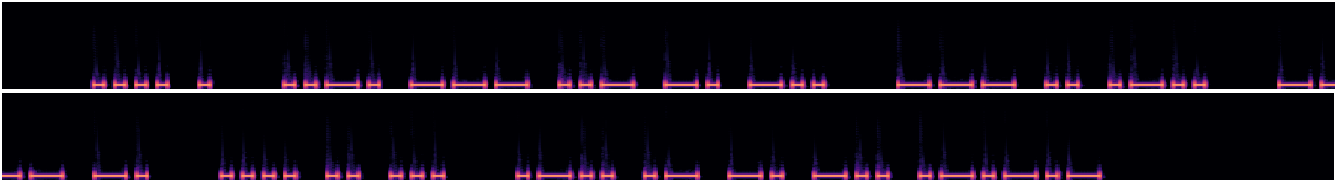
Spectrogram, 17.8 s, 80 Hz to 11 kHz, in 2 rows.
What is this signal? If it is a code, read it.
Morse code, heard as a keyed tone, about 17 wpm, 700 Hz. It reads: HE FOUND OIL ON HIS LAND.
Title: Sentences from Top 1000 Words - Review Part 4 - 17wpm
